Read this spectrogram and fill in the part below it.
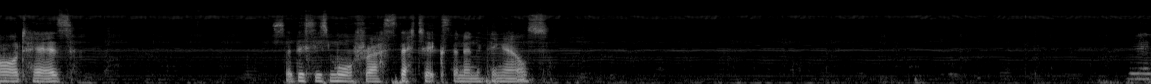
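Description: Electric hair clippers hum steadily.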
